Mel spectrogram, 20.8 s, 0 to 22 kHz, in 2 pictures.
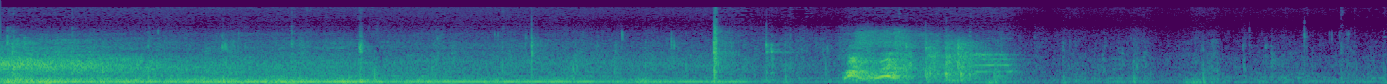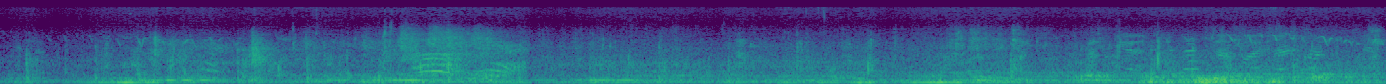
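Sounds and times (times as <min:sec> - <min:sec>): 
faint outdoor rustling: 0:00.0 - 0:20.7
footsteps: 0:00.0 - 0:20.7
big dog barking behind a fence: 0:06.3 - 0:07.0.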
